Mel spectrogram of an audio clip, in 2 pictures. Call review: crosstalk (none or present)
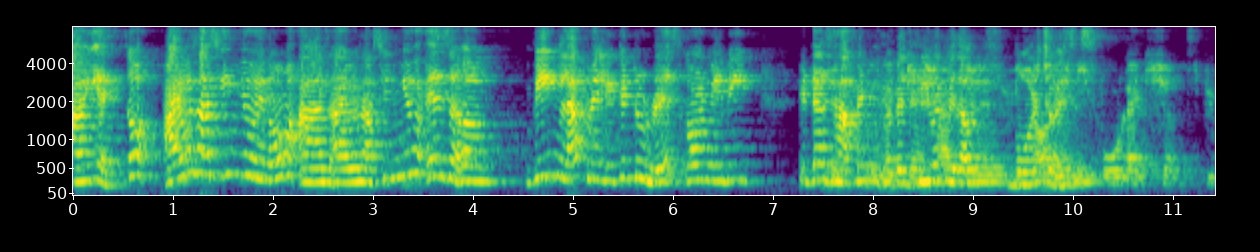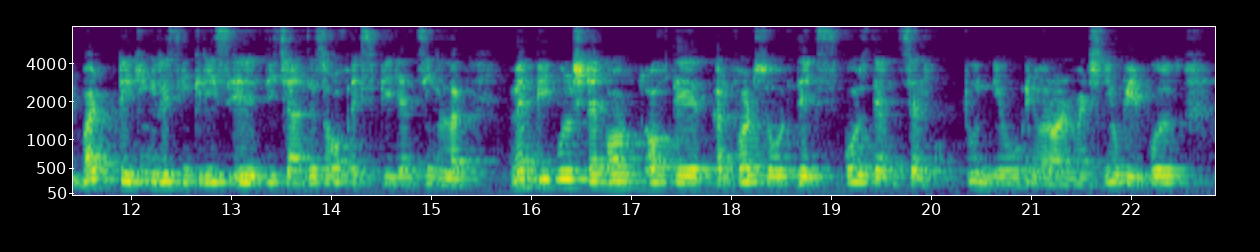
present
